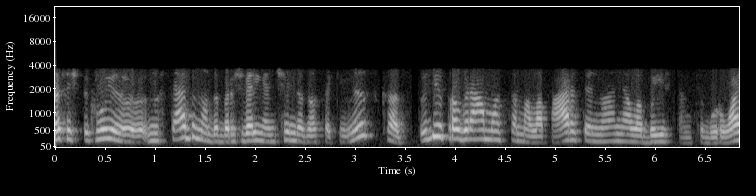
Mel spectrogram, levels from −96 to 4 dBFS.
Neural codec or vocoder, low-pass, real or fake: none; 3.6 kHz; real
